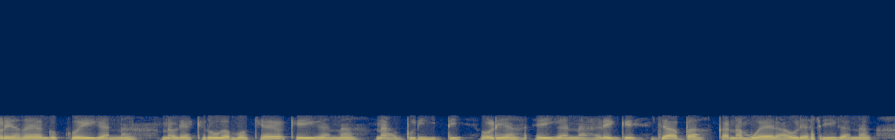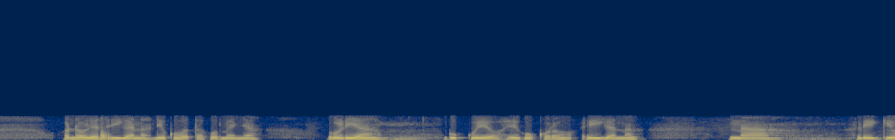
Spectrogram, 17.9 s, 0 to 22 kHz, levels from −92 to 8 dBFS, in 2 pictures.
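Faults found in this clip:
Brief buzzy hold at 1.06–1.08 s and 2.78–2.82 s, the second about 40 ms against 20 ms. Packet loss with pitch repetition: receiver concealment replaying the last pitch period, consistent with one then two lost 20 ms packets, over a 250 Hz–3.5 kHz G.711 A-law line.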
